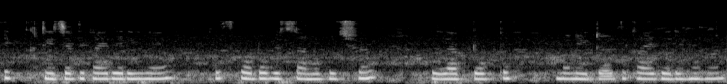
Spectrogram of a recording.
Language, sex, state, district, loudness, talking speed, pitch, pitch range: Punjabi, female, Punjab, Pathankot, -15 LUFS, 150 wpm, 260 Hz, 250-270 Hz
